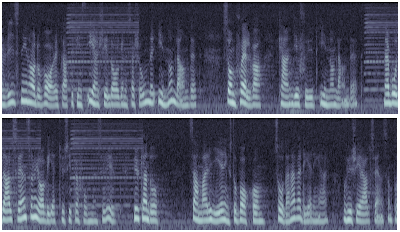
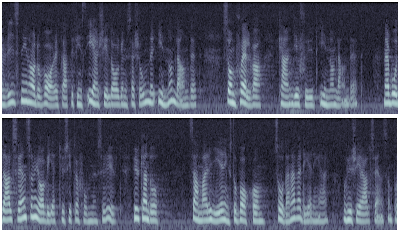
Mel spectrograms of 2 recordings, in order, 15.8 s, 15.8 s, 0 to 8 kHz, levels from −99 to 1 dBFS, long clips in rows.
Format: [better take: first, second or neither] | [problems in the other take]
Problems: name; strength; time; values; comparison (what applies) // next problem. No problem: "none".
second | background sound (Accordion); 18 dB below the speech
